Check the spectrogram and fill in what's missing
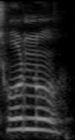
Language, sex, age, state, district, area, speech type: Nepali, female, 45-60, West Bengal, Jalpaiguri, urban, read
